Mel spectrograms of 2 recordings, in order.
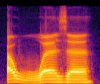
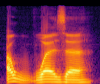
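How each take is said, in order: First: The middle consonant is a z sound. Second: The same.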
